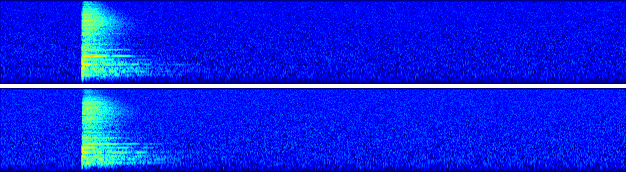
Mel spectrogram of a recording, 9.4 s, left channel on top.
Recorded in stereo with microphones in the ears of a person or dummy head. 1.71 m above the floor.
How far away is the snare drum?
About 4 m.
